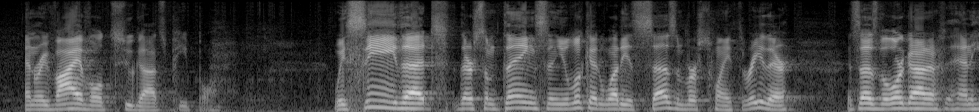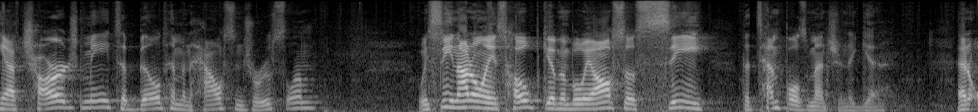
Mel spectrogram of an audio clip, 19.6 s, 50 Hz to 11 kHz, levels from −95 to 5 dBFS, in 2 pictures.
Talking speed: 170 wpm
